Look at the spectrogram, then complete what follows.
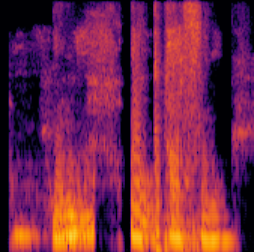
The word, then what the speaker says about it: Okauru: I also would like to correct the pronunciation of the representative of the Enugu State Investment Development Authority. His name is actually Okauru.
